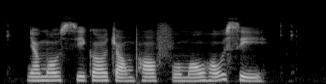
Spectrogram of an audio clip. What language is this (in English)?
Cantonese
